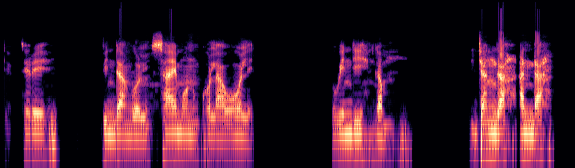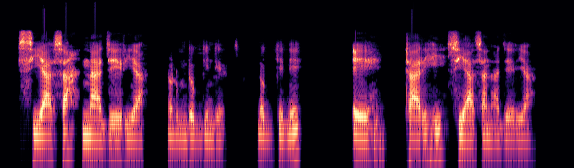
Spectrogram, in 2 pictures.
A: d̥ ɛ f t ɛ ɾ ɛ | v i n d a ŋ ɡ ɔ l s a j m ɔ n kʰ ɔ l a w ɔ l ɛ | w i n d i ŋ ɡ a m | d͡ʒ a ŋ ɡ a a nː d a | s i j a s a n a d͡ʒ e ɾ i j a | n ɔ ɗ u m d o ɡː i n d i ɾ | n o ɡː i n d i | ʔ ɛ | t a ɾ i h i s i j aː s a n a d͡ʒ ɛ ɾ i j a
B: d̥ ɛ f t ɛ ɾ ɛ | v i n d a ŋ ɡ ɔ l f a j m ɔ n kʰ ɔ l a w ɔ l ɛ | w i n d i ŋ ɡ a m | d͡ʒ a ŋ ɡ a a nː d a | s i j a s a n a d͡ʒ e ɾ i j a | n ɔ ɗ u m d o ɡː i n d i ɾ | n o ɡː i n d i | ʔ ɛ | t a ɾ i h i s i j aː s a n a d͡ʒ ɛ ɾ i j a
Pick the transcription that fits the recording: A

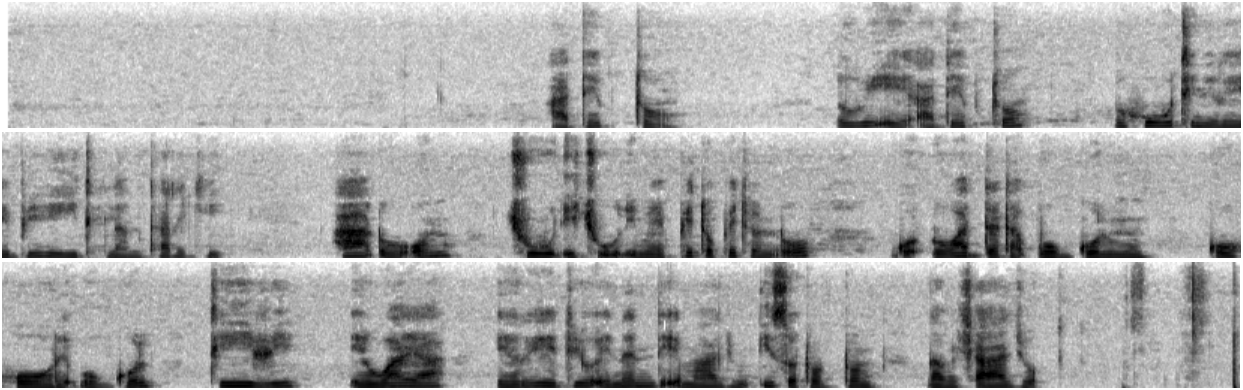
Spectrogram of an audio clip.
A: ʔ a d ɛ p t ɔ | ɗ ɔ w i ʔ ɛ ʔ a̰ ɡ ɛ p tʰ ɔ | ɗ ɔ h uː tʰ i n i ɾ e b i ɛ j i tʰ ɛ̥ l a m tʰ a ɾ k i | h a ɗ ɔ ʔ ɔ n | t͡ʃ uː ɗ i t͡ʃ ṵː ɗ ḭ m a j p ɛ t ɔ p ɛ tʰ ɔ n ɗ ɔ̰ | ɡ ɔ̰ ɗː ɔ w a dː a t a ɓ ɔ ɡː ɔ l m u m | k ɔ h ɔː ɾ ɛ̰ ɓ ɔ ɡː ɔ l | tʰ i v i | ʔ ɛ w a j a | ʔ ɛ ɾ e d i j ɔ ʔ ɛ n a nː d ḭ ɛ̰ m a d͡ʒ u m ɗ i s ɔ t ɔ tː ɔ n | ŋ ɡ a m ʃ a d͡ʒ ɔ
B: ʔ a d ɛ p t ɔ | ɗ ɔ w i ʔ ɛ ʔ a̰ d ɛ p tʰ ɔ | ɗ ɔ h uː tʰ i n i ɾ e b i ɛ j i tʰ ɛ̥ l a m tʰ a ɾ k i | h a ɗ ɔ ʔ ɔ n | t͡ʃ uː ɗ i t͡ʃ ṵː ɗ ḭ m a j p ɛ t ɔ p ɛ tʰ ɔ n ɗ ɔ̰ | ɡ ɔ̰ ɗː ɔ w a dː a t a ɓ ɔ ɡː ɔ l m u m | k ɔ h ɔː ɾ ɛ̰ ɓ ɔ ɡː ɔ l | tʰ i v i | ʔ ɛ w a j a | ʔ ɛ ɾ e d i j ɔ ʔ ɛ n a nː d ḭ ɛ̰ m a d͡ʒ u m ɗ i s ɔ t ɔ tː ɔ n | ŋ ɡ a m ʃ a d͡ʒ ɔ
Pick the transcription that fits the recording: B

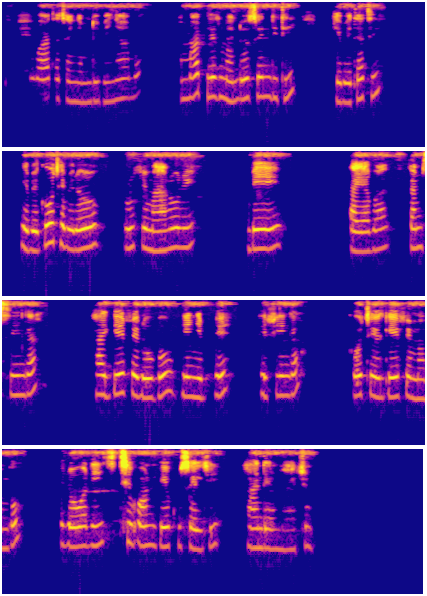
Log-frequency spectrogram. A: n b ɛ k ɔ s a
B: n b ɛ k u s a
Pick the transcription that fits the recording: B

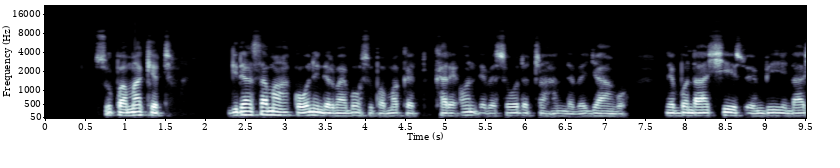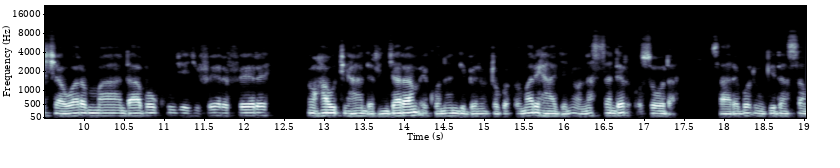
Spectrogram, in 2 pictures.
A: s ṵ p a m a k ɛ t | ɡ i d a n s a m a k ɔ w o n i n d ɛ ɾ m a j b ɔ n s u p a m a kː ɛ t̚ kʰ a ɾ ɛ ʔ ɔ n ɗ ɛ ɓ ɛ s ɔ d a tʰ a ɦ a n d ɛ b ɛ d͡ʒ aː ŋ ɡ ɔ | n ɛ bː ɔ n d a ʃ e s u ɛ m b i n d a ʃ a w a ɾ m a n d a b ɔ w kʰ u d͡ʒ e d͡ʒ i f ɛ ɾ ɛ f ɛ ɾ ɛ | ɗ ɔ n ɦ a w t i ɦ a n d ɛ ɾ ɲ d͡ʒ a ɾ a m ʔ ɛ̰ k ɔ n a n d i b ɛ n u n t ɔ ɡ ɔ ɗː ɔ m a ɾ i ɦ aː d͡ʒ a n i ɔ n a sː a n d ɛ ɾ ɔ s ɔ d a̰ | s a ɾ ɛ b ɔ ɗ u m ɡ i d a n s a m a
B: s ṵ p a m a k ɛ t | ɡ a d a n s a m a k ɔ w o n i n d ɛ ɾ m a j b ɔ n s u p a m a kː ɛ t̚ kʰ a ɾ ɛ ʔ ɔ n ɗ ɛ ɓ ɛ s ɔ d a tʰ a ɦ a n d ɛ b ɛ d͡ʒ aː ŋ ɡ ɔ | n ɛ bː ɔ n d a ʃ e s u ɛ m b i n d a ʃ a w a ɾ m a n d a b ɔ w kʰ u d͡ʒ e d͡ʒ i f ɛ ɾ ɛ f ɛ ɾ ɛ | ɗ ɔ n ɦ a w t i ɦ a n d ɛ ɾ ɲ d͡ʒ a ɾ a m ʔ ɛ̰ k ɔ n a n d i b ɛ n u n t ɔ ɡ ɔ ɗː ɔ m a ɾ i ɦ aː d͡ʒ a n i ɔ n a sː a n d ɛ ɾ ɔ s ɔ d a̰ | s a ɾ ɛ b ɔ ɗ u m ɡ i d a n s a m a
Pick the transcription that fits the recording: A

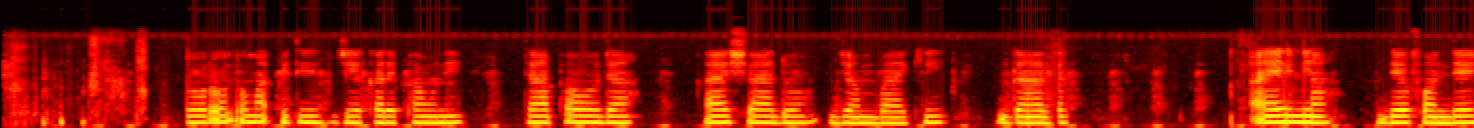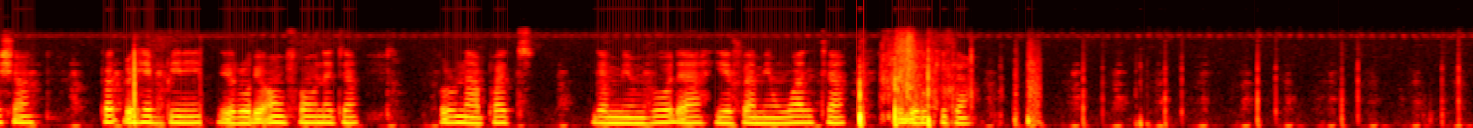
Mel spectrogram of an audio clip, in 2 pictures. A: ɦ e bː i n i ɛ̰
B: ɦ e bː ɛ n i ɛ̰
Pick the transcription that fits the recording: A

